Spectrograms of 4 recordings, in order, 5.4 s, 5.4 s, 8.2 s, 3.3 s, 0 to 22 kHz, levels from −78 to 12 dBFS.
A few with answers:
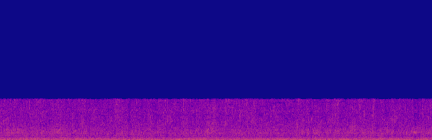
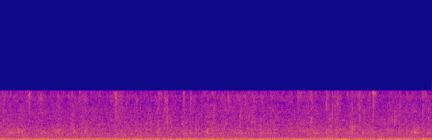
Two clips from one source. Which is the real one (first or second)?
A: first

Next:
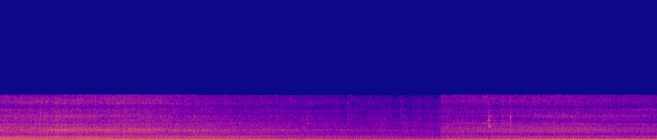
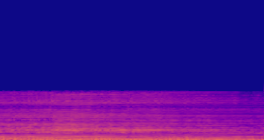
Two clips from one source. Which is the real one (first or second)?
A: first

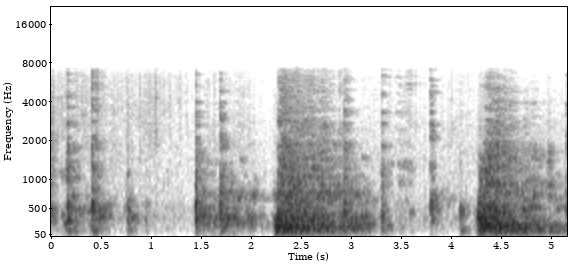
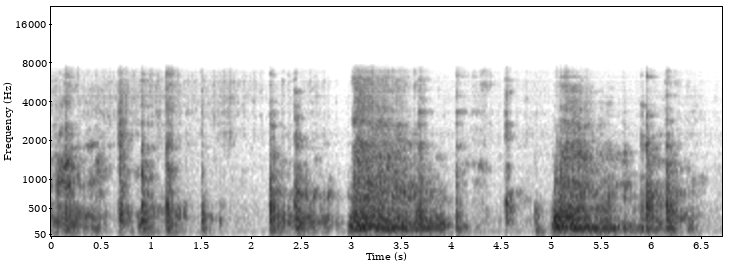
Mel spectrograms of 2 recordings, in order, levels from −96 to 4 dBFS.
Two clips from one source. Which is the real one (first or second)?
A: first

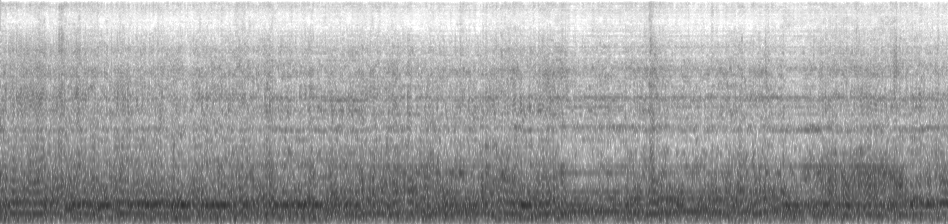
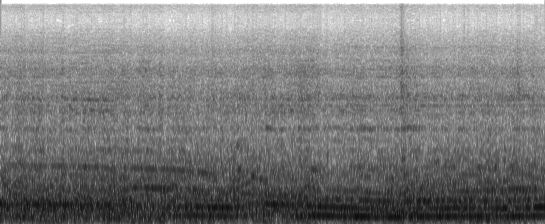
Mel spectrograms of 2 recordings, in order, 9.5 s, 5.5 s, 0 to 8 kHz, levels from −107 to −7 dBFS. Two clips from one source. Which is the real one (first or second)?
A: second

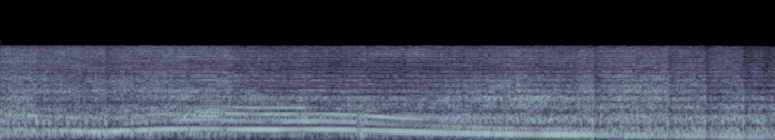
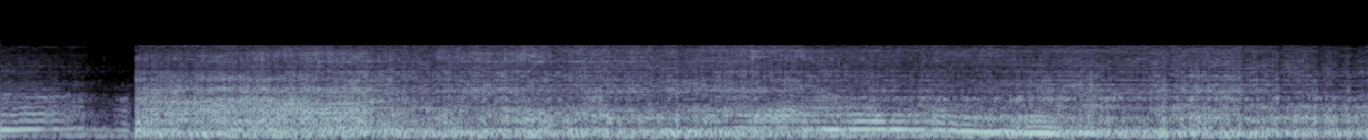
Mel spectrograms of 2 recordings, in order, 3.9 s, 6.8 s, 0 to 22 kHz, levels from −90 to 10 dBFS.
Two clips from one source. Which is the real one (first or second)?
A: first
